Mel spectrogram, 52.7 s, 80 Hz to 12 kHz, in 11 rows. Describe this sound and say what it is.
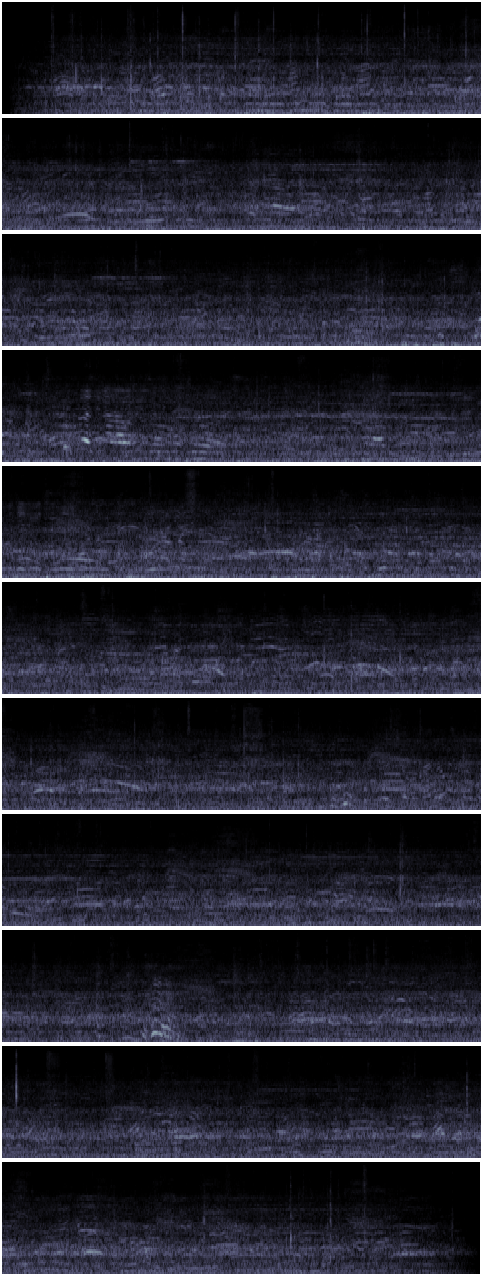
BR 001 India PublicPark
Sitting in a public park, in New Delhi.
I made this short recording in a public park in New Delhi (India).
One can hear steps on stairs and concrete, people talking and listening music, a few wind. In the background, many crows, a rooster, traffic, horns, and hum from the city.
Recorded in September 2007 with a Boss Micro-BR.
soundscape, hum, atmosphere, talking, horns, noise, crows, city, walking, rooster, voices, park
